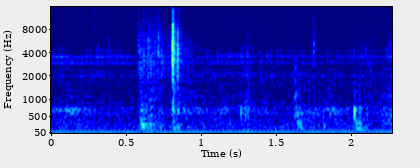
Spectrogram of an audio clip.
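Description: Quiet room tone with one short, sharp click a little under a second in and a few fainter soft handling sounds around it.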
